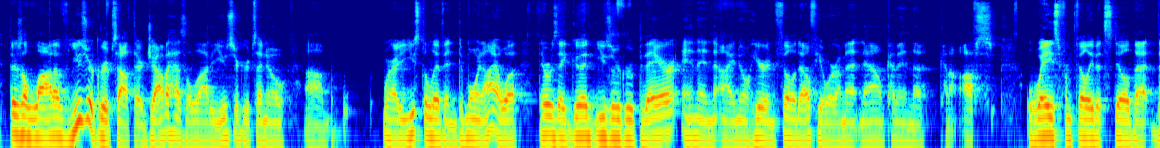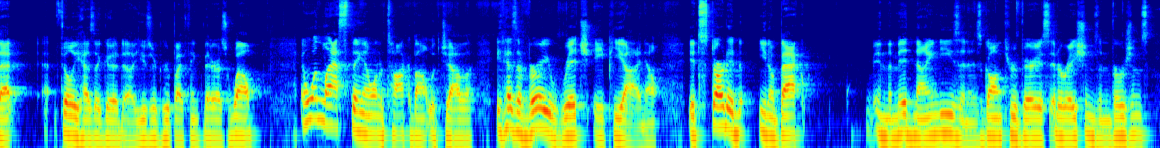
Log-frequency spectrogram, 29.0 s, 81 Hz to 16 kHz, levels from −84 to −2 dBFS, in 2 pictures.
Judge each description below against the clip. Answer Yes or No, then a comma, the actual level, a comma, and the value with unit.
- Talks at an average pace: No, fast, 220 wpm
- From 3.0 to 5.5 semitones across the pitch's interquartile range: No, narrow, 2.6 semitones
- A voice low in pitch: Yes, low, 120 Hz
